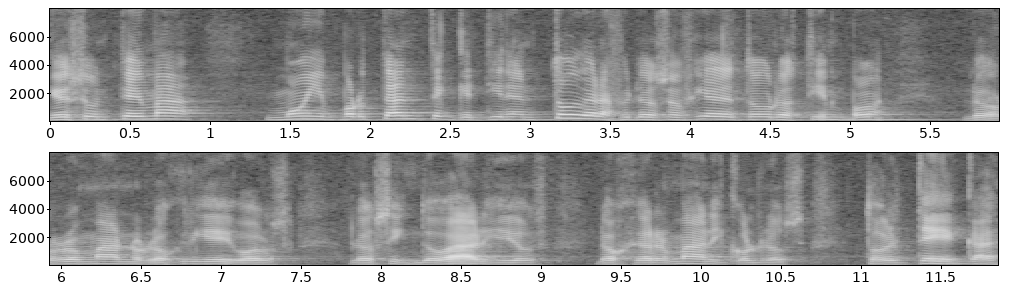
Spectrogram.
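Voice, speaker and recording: A man with a high pitch at a very slow pace. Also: ordinary pitch variation. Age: 80s+. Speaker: philosophy school director and teacher. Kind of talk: film commentary talk to an audience. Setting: film club session with audience.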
